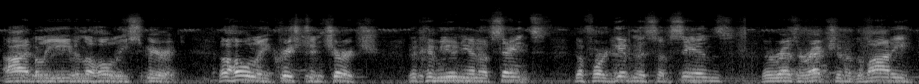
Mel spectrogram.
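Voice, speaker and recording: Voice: medium pitch, moderate pace, a crowd in the background, poor audio. A congregation reciting in unison. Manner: steady unison chant. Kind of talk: reciting creed and prayer in unison.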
